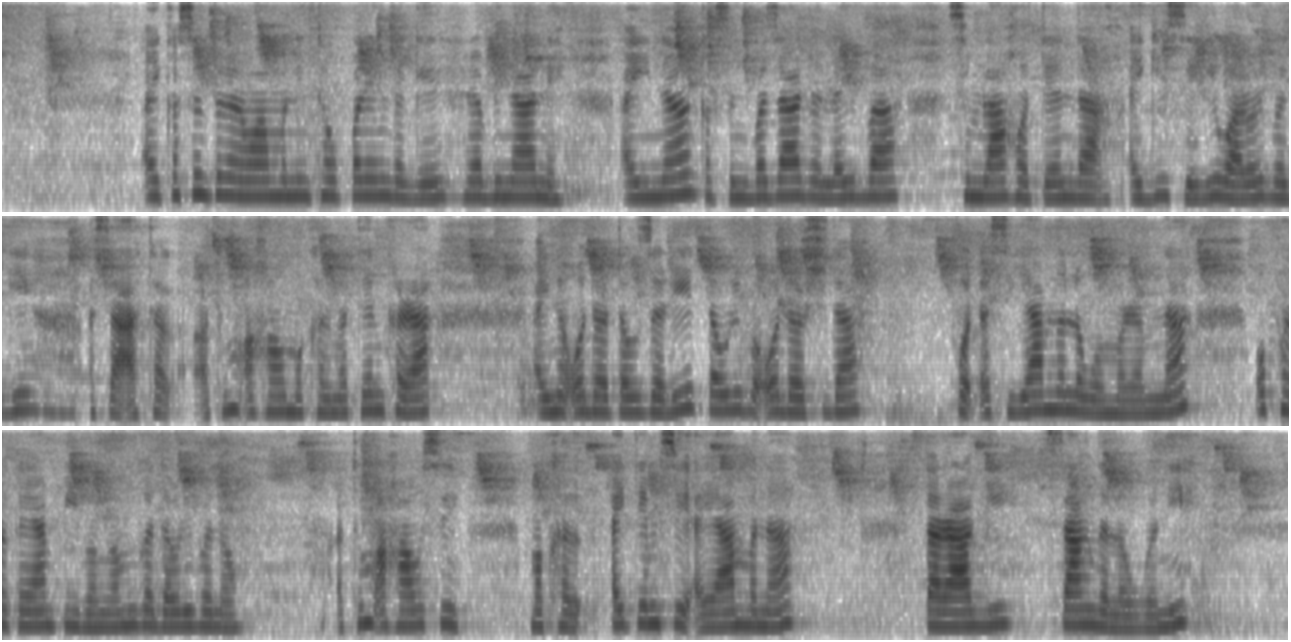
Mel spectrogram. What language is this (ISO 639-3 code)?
mni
